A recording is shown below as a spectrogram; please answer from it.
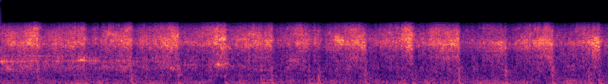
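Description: Techno DJ set played loud over a club sound system, with a steady driving beat of about two kicks a second and a heavy bass line.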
